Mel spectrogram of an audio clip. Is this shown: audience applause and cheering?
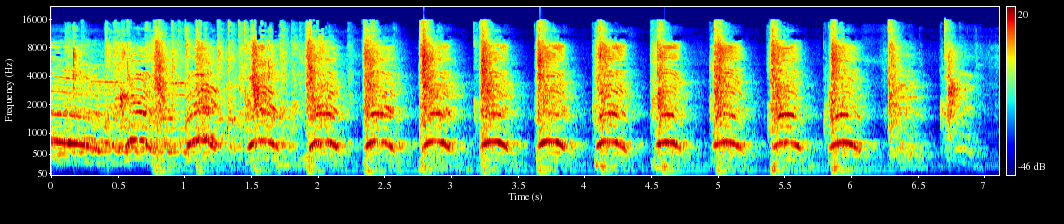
yes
